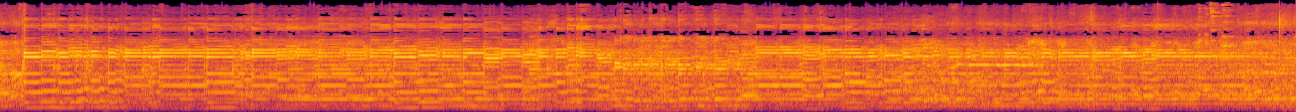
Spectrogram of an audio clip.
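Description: Instrumental passage on a plucked string instrument, playing a melody over a steady held note, within an Urfa uzun hava folk song.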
